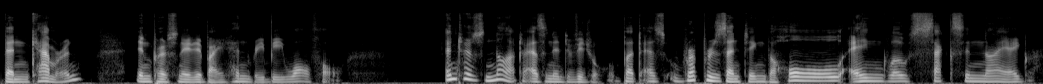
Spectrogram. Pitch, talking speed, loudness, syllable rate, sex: 140 Hz, 115 wpm, -22 LUFS, 3.7 syllables/s, male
